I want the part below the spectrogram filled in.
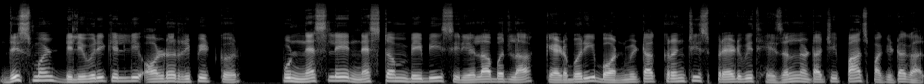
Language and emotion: Goan Konkani, neutral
